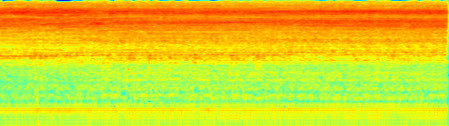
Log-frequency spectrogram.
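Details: Mazda Miata NA/NB with timing belt at idle, in the shop: a light, even clatter of about three beats a second from under the front timing covers that comes and goes; timing belt tensioner rattle suspected.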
